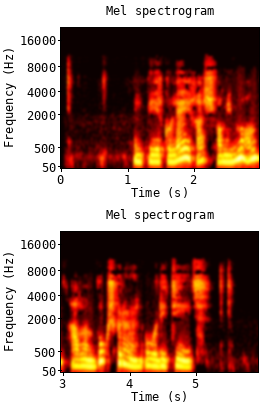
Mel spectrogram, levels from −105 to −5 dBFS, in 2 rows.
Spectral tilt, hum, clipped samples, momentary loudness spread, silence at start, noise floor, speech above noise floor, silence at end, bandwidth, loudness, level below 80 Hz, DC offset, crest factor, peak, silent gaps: -6 dB/octave; none; under 0.1%; 16 LU; 1.1 s; -62 dBFS; 39 dB; 0.45 s; 10 kHz; -24 LUFS; -72 dBFS; under 0.1%; 18 dB; -6 dBFS; none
